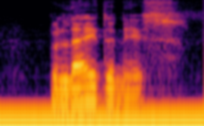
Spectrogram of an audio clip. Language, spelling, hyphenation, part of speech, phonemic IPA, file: Dutch, belijdenis, be‧lij‧de‧nis, noun, /bəˈlɛi̯.dəˌnɪs/, Nl-belijdenis.ogg
- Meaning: 1. confession (profession of faith) 2. confession (admission of sins to someone)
